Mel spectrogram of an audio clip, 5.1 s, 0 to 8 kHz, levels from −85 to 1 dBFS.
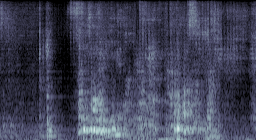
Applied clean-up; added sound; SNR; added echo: neural separator model SepFormer DNS4.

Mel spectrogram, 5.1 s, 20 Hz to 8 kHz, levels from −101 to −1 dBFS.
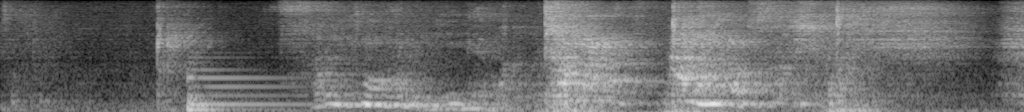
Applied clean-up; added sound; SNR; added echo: none; Bowed string instrument; 11 dB; reverberation time 0.6 s.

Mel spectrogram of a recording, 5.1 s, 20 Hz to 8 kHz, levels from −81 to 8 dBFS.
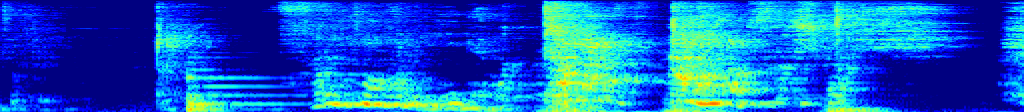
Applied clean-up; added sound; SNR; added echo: classical method WPE with log-MMSE.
